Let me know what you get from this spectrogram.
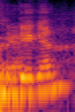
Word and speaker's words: San Diegan: She's a San Diegoan. How do you say? – San Diegan. – San Diegan. Yeah.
